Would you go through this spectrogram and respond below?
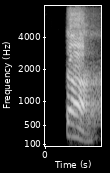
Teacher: टा बोलते समय जहां पे तुम्हारी जिह्वा टच कर रही है वो क्या होगा, मूर्धा है वो स्थान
